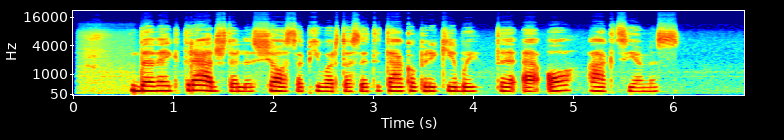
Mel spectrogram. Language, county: Lithuanian, Klaipėda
